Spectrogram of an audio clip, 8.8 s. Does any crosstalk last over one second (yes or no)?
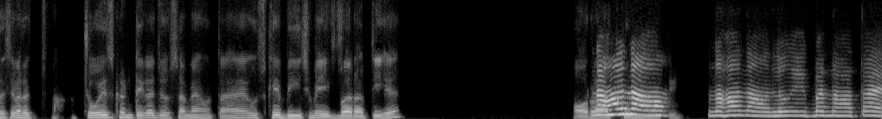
no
